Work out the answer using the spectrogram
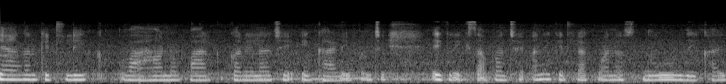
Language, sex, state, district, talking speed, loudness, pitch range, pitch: Gujarati, female, Gujarat, Gandhinagar, 165 wpm, -20 LUFS, 205-225 Hz, 215 Hz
